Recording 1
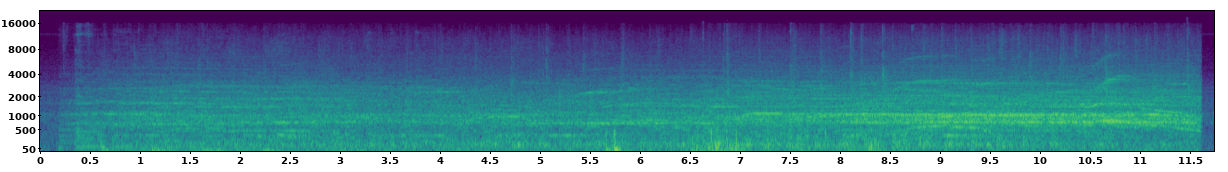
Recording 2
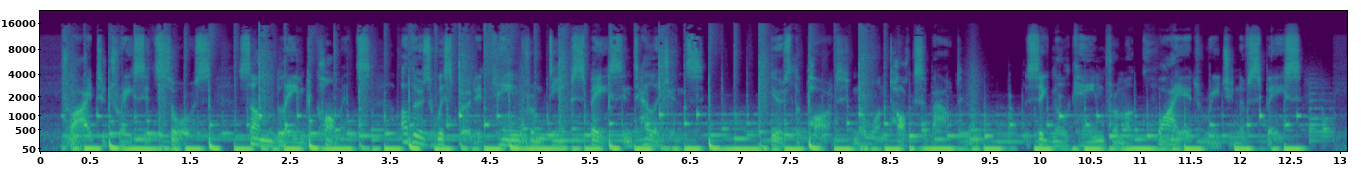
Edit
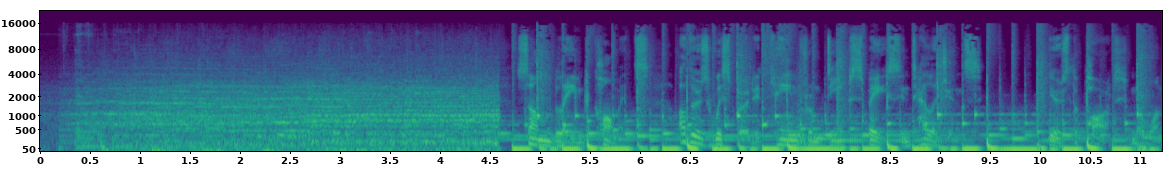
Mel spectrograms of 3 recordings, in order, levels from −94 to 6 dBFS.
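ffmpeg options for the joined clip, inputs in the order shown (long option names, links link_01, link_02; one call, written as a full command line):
ffmpeg -i cue0.wav -i cue1.wav -filter_complex "[0:a]asettb=1/sr,asplit=3[link_01][link_02][link_03];[link_01]atrim=end=2.674[link_04];[link_02]atrim=start=2.67:end=4.6,asetpts=PTS-STARTPTS,afade=type=in:duration=0.004:curve=qsin,afade=type=out:start_time=1.926:duration=0.004:curve=qsin,aecho=1:1:4.9:0.97,atrim=end_sample=85113[link_05];[link_03]atrim=start=4.596[link_06];[link_04][link_05]acrossfade=duration=0.004:curve1=hsin:curve2=qsin[link_07];[link_07][link_06]acrossfade=duration=0.004:curve1=qsin:curve2=hsin,apad=whole_dur=11.22,atrim=end=11.22,atrim=end=4.602[link_08];[1:a]atrim=start=1.818:end=8.44[link_09];[link_08][link_09]acrossfade=duration=0.004:curve1=hsin:curve2=hsin" out.wav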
